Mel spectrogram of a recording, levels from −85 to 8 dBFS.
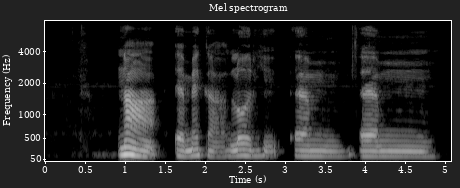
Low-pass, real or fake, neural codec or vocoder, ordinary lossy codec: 7.2 kHz; real; none; none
